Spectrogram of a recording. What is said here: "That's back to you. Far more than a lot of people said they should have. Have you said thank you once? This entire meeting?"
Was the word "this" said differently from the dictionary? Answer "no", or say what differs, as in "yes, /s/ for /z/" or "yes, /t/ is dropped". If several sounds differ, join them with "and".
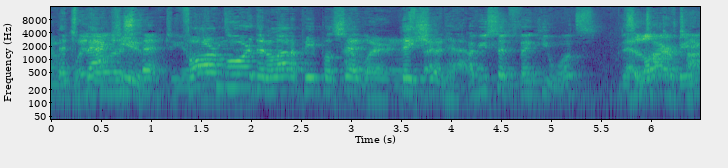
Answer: yes, /s/ is dropped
